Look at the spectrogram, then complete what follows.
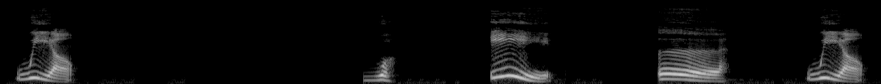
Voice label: "wheel", English

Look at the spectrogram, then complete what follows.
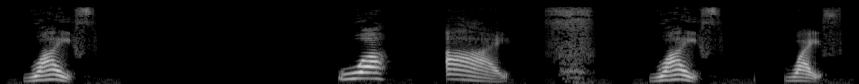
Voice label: "spell wife", English

